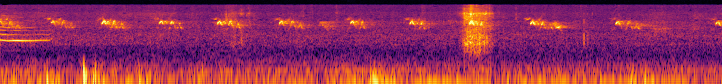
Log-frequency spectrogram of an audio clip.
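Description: A small bird chirping over and over, about two short high chirps a second, over a low rumble, with a brief rustle about three and a half seconds in.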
